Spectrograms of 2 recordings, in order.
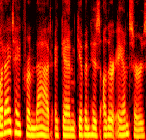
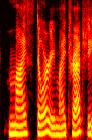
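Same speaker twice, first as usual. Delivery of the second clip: mock slow, patronising, condescending drawl; 2 semitones higher than usual. Mimicking the Commonwealth's questioning of a witness: imitating a condescending tone. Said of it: "when you condescendingly go".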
